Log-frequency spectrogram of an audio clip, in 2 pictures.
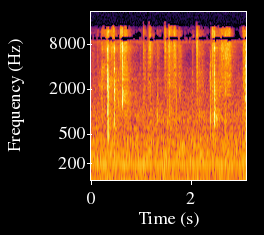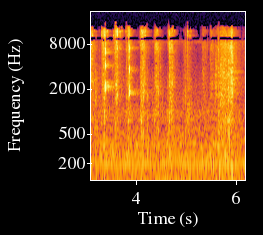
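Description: Handling noise from a flexible US military water bag and its olive fabric cover: a scattered string of small sharp clicks and ticks over faint rustling as the plastic neck, corded cap and cover are worked in the hands.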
